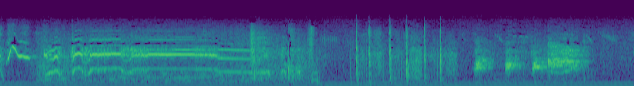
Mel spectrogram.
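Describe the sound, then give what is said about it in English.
A rooster crows a long, drawn-out call, followed by a quick burst of sharp clucks and more squawking from hens in a busy henhouse, with no talking. “I'm going to tap every one of those hens till I find the one that lays the golden egg.”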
